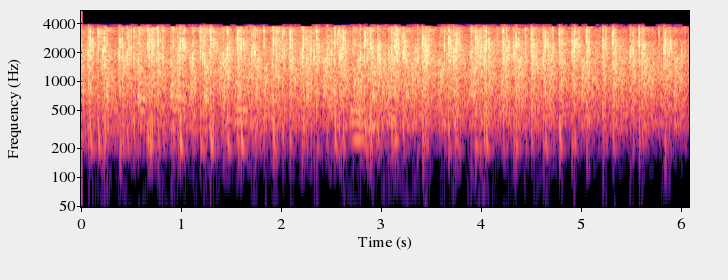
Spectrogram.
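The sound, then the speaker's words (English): Audience applause for Dr. Josie Johnson: dense, even clapping from many hands continues without a break, a steady crackling patter at a constant level from start to finish. “I'd like to acknowledge Dr. Josie Johnson here in the audience. Yeah. Give her a hand.”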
